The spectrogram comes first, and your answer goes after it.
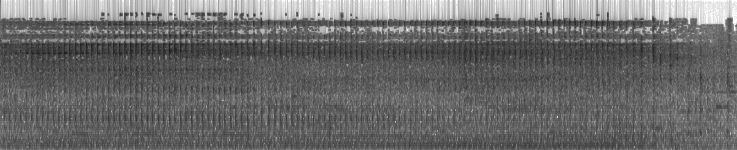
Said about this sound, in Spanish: Es el sonido de una minipala equipada con un martillo actuando también ya sobre la superficie de la Plaza de Armas, es decir, ya tenemos plena actividad en la Plaza de Armas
